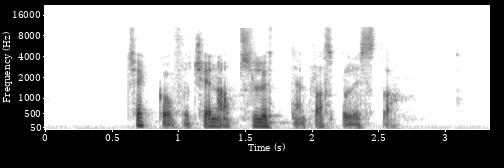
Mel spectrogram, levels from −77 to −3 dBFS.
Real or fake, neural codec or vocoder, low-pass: fake; vocoder, 44.1 kHz, 128 mel bands, Pupu-Vocoder; 10.8 kHz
